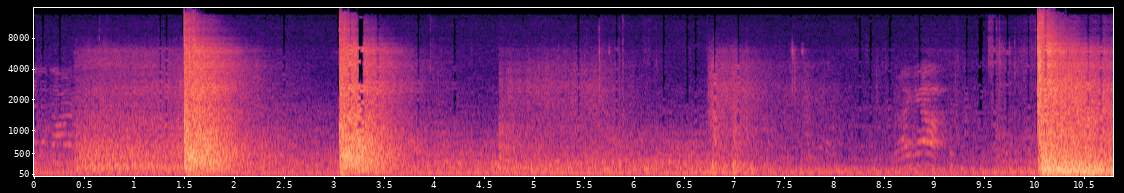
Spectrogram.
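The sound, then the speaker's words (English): Three loud, booming blasts ring out at uneven intervals, each with a sharp crack and a rolling decay, over a steady low rumble with faint indistinct voices in the background. “And imagine that these sounds I'm getting ready to play are muffled by being underground. But they sound like what the people say they're hearing. Explosions and then some gunshots.”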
